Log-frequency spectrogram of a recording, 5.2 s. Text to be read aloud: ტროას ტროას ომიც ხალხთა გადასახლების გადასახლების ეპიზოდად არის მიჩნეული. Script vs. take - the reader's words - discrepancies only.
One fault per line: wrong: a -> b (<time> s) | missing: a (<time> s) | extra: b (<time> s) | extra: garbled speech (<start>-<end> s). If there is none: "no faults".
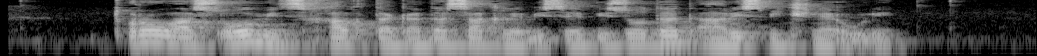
missing: ტროას (1.1 s)
missing: გადასახლების (2.8 s)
